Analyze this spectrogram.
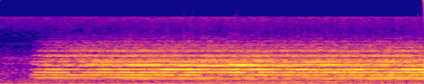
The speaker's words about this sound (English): I was sat in my office one day in downtown Tempe, and I heard a train horn. There was a train line about a block away from my office, and I heard the sound of the freight train horn echoing across the neighborhood.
